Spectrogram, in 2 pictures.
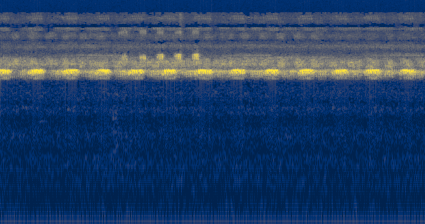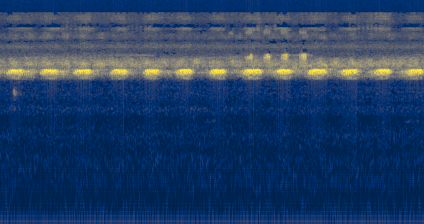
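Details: Crickets and other insects singing together in the middle of autumn under a streetlight: a steady high chirping pulse, about two pulses every second, with fainter overlapping trills from other insects above.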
